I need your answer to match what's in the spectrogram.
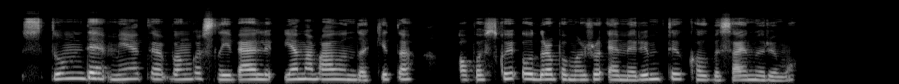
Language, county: Lithuanian, Klaipėda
